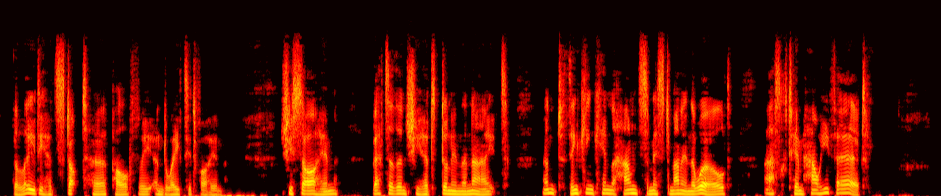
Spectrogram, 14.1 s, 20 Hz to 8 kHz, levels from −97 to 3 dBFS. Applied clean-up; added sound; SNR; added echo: none; none; none; none.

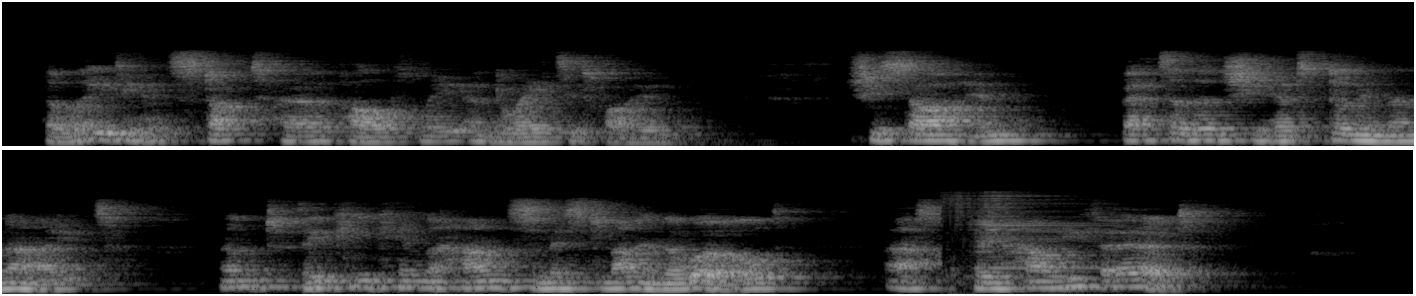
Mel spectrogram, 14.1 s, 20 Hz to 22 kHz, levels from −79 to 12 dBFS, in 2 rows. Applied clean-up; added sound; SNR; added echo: neural separator model SepFormer DNS4.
